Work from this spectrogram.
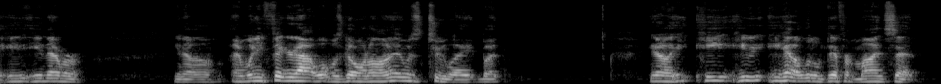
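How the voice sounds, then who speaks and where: A man talks at a fairly quick pace. His pitch is fairly high, with ordinary pitch variation. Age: 60s. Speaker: stand-up comedian. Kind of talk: personal testimony monologue. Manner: halting, with many fillers and repetitions; unscripted, conversational.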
